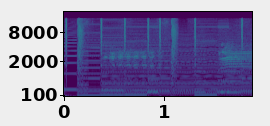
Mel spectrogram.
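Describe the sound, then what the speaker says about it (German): A blue sheep in the Minecraft video game bleats in short wavering calls over steady, tonal in-game background music, fairly close and clear. "Hallo, blaues Schaf."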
